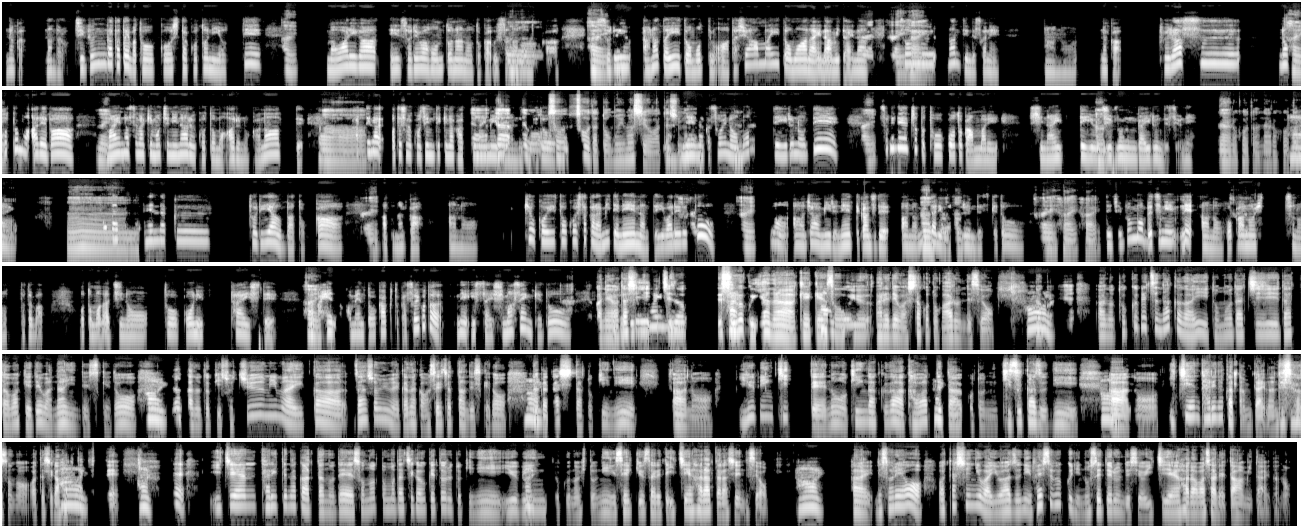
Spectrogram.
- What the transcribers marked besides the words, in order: other background noise; unintelligible speech; chuckle; tapping
- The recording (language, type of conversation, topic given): Japanese, unstructured, SNSでの自己表現は本当の自分だと思いますか？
